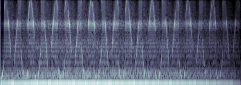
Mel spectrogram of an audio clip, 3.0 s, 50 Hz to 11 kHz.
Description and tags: KOUDSI Linda 2015 2016 strangemachine
*You hear the distant sound of a machine and try to avoid it, maybe it can harm you... or it can make you disapear. You forgot to bring weapons with you and all you can find on this planet are silver colored stones and sand… You have to play it safe.*
For this sound, I generate a tone with a sinusoidal waveform. I also applied effects (Wahwah, Fade out) and changed the speed and pitch. Everything was made on Audacity.
Description du son :
V’’ : Itération varié
1) Masse: groupe nodal c’est-à-dire plusieurs sons complexes.
2) Timbre harmonique: son riche en harmoniques, brillant
3) Grain: le son est lisse car le son de base est une fondamentale pure (sinusoïde).
4) Allure: il comporte un léger vibrato car il y a une modulation périodique du son, c’est-à-dire que la hauteur du son autour de sa tonalité varie.
5) Dynamique: l’attaque du son est brute, le son débute directement sans fondu d’ouverture.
